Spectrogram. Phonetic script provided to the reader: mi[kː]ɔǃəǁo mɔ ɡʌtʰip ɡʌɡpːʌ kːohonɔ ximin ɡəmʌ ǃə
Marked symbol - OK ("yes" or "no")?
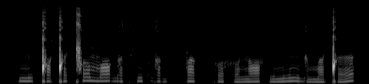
no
